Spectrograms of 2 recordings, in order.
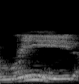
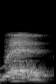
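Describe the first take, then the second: First: The vowel is a long E sound. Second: The vowel is a short E sound. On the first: It is the present tense. "a long E sound" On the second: It is the past tense. "a short E sound"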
